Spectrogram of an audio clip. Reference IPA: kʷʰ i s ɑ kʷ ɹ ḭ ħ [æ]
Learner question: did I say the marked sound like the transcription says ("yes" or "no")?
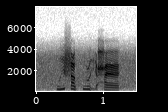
yes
